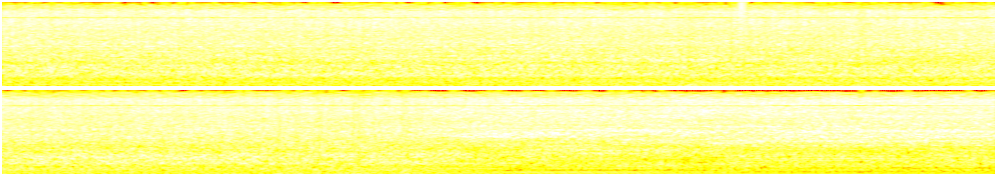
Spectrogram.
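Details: Toro two-stroke snowblower after a two-pull cold start: loud, uneven putter at idle with a wandering beat. It won't idle well on its own and must be kept running with the handle held back. Rough idle.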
